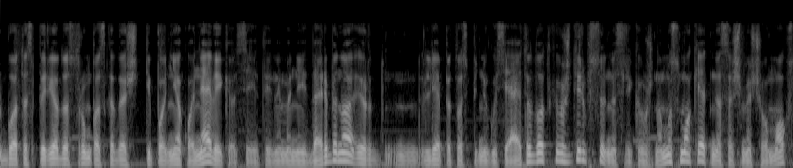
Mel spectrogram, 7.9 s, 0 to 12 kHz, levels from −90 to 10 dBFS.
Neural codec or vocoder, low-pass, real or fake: none; 7.2 kHz; real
